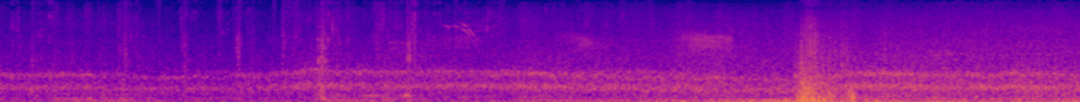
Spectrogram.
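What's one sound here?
Wind howls steadily in a snowstorm.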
